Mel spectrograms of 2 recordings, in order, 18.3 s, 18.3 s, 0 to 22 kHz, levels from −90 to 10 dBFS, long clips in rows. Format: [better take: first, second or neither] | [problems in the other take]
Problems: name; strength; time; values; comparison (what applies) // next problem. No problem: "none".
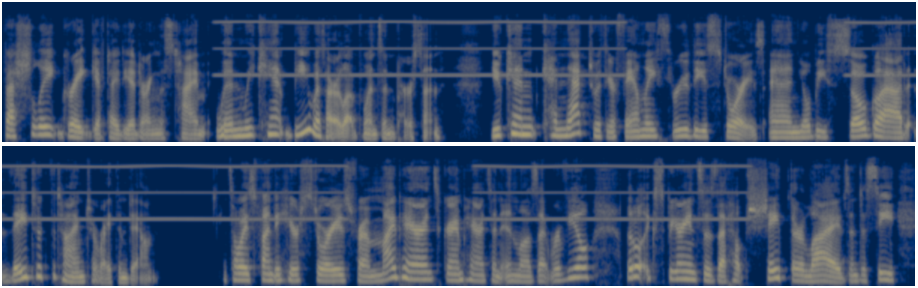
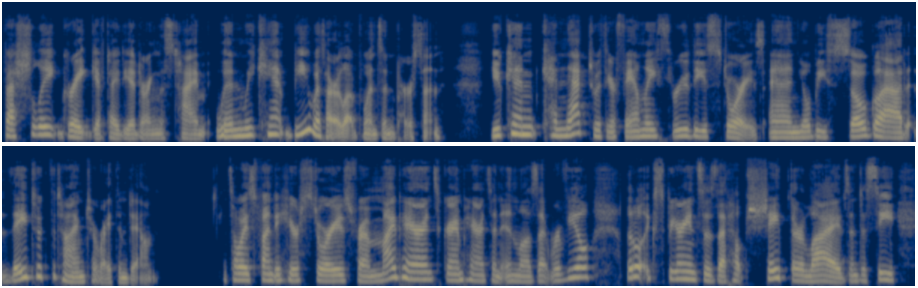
second | high-pitched whine; loud; from 2 to 6 s, from 8.5 to 13 s and from 14 to 17 s; 2.5 kHz, 9 dB below the speech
